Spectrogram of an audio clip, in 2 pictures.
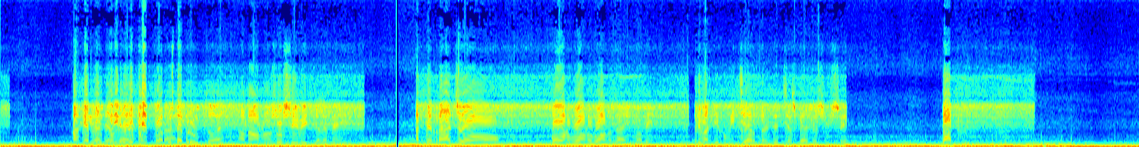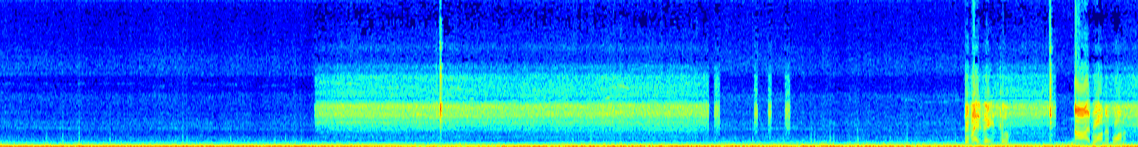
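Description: Alisport Yuma ultralight's engine and propeller running steadily, heard inside the cockpit. Its note drops about halfway through as power is pulled back for the descent, then rises slightly again.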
